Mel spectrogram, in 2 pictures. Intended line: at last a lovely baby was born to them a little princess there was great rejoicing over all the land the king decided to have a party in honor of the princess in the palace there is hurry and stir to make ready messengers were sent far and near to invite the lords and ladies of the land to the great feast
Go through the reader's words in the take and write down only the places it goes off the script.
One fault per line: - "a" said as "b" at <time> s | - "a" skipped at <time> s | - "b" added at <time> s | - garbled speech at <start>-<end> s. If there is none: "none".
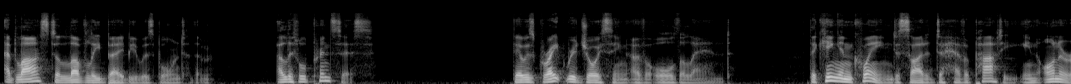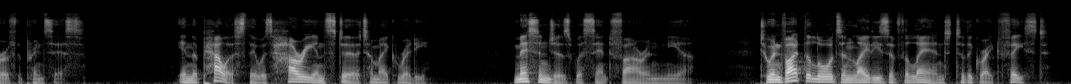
- "and queen" added at 8.4 s
- "is" said as "was" at 13.3 s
